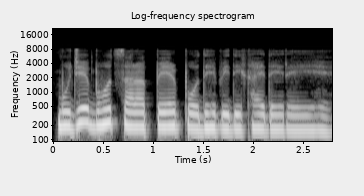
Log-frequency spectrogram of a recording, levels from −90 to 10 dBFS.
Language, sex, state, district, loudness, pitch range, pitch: Hindi, female, Arunachal Pradesh, Longding, -12 LUFS, 170-195 Hz, 180 Hz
